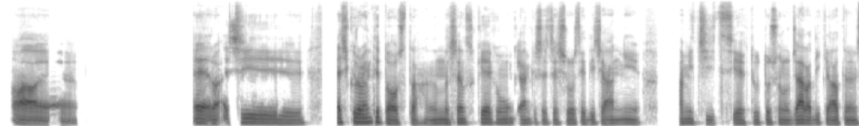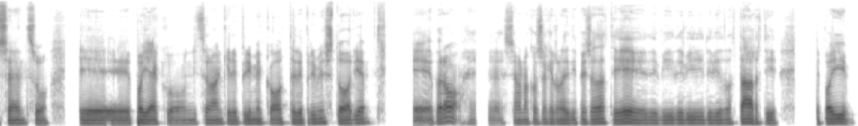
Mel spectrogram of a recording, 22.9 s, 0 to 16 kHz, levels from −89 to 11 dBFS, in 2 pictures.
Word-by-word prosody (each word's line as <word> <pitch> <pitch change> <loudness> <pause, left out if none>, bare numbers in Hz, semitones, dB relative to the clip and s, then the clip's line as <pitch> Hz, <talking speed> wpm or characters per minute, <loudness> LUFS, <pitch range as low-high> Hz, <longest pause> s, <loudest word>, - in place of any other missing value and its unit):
Ah, 85 -4 +5 0.2
eh. 65 -3 -5 1.6
Eh 115 -1 +6
no - - +4
è - - 0
si 105 -4 +1 0.4
è 115 - +4
sicuramente 125 +1 +4
tosta, 95 -1 +2
uhm, 95 +2 -1
nel 100 -1 0
senso 105 0 0
che 110 -2 +2
comunque 105 0 -3
anche 100 +1 -4
se 100 +1 -4
c'hai 100 0 -5
solo 95 0 -1
16 100 +1 -4
anni, 100 +1 -2 0.5
amicizie 100 -2 -3
e - - -4
tutto, 100 +1 -4
sono 95 -2 -2
già 100 +2 +6
radicate 90 -2 +1
nel 90 +1 0
senso, 90 0 -2 0.4
e 90 -1 +1
poi 100 +2 +4
ecco, 90 -2 -2
iniziano 95 +1 -5
anche 100 +1 -3
le 100 -1 -1
prime 100 0 -2
cotte, 100 0 -2
le 100 -1 +1
prime 105 +4 -3
storie, 105 +1 0 0.5
e 85 +2 -2
però, 130 +6 +2 0.4
eh, 85 0 -12
se 95 +1 -9
è - - -3
una 100 0 -4
cosa 105 +1 -6
che 105 - -4
non 100 0 -3
è 100 - 0
dipesa 105 +1 -3
da 110 +1 +2
te 100 -2 +2
devi 95 0 -3
devi 95 0 -1
devi 95 0 -3
adattarti. 100 0 +1 0.6
E 100 - -6
poi, 110 +1 +3
100 Hz, 150 wpm, -28 LUFS, 95-105 Hz, 1.6 s, Eh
